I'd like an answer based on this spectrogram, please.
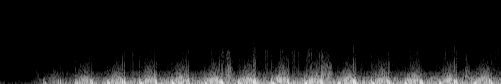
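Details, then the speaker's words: Child heart auscultation in a pediatric cardiovascular exam: rapid heartbeat with a steady blowing murmur filling all of systole; holosystolic murmur. "you hear this holocystolic murmur in addition to the duration of a murmur we also judge its loudness on a scale of one to six"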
